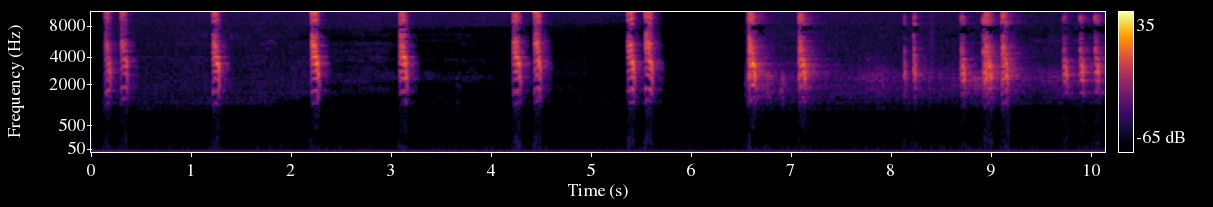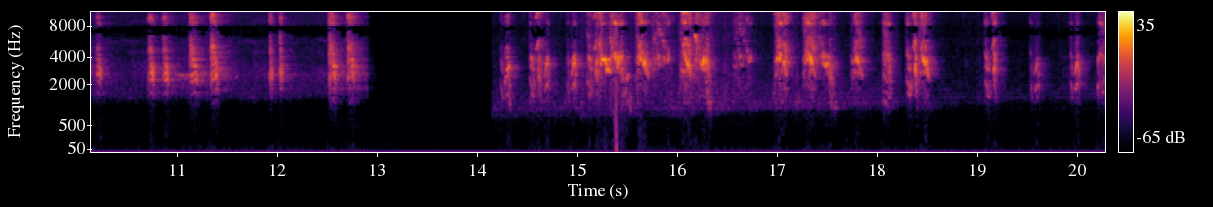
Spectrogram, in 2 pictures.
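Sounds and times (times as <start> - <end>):
sparrow chirping: 0.1 - 0.4, 4.2 - 4.6, 5.3 - 5.7, 8.1 - 12.9, 14.2 - 20.2.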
